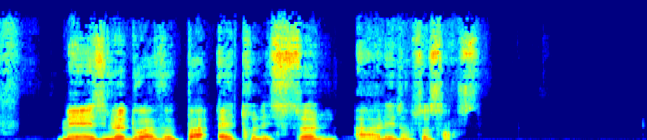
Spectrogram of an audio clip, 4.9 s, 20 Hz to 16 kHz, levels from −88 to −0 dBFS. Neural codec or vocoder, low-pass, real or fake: none; 14.4 kHz; real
